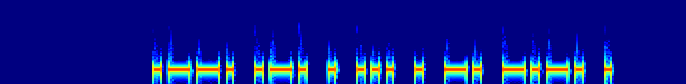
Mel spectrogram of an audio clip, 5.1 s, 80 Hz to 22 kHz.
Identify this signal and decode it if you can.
Morse code, heard as a keyed tone, about 22 wpm, 700 Hz. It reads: PRESENCE
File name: practice / 22wpm / Eight Letter Words - 22wpm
